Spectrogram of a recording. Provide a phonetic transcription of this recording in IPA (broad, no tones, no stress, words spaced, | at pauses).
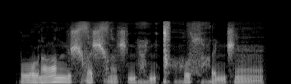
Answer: lˠuɾɑ̃ nʊʃzɑʃzɑ̃ʃɲɑ̤ɲ ǀʰɔ̤lˠ ɬɑ̤ɾɑɲʃɛ̃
